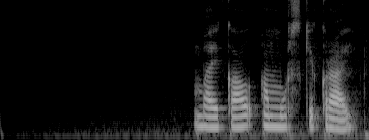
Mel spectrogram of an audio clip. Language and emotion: Russian, neutral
